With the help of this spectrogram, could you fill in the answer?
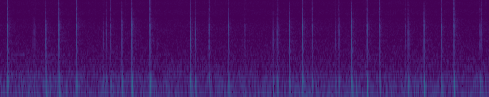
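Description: Long almond-shaped painted nails tap quickly and irregularly on a flat, solid, dark-brown wooden tabletop. Each tap is a short, dry, bright click that dies away almost at once over a faint low background hum. The result is a soft, crisp patter of separate taps at a quiet level.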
